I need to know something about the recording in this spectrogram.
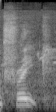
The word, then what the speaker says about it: Freke: And I But I am freak. It's how it's pronounced in England.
